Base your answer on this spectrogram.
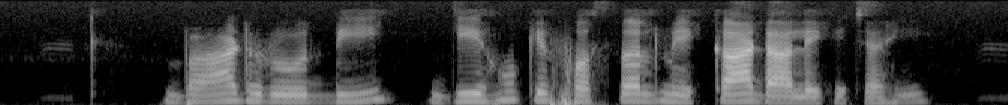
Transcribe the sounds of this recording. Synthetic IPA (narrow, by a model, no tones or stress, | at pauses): baːɽɾoːd̪bi | ɡeːɦõkefɐsəlmẽkaɖaːleket͡ʃaːɦi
